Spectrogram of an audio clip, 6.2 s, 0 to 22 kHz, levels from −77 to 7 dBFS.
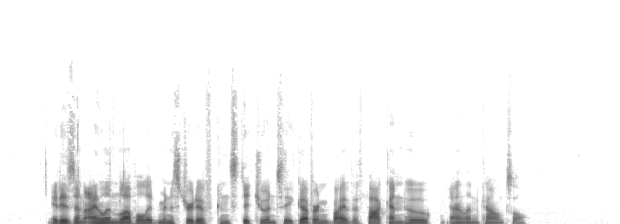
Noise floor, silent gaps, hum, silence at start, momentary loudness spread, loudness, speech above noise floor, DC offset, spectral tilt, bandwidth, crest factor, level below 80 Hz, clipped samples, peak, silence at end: -70 dBFS; none; none; 0.5 s; 9 LU; -22 LUFS; 48 dB; under 0.1%; -6.5 dB/octave; 13.5 kHz; 20 dB; -62 dBFS; under 0.1%; -2 dBFS; 0.95 s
